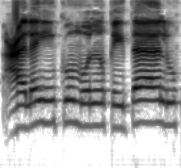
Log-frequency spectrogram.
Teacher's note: قاف کے نیچے زیر ہے لیکن اس کے باوجود قاف پر پڑی جائے گی، قتال وهو کرہ لکم، کرہ لکم، یہاں را ساکن ہے کرہن میں اور را ساکن سے پہلے پیش ہے تو را تو موٹی پڑی جائے گی، اس کے بعد کرہ لکم میں ہاں کے اوپر تنوین کے بعد آگے لام ہے، ادغام یہاں پر ہوگا لیکن بغیر غننے کے ادغام ہوگا۔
